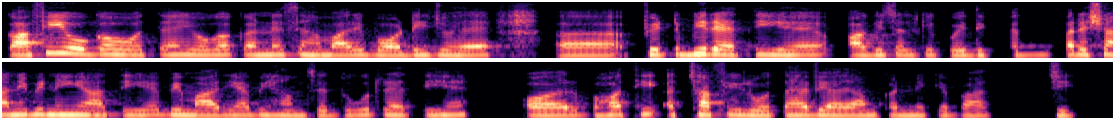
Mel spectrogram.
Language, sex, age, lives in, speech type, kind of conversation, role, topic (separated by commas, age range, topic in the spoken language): Hindi, female, 20-24, India, conversation, podcast, guest, साँस की तकनीकें आपकी मदद कैसे करती हैं?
